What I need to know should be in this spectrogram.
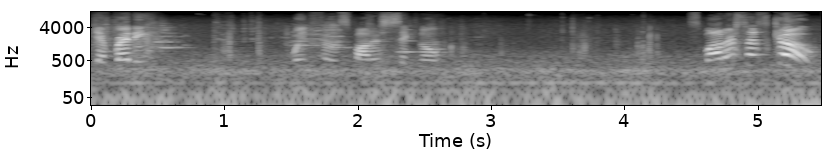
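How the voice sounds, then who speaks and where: A woman voicing a gutsy, nervy teenage girl who leads an escape plan in a video game, excitable and rallying. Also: a little high, measured pace, a little hiss or hum, full character voice. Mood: excited, urgent. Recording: music behind the voice.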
